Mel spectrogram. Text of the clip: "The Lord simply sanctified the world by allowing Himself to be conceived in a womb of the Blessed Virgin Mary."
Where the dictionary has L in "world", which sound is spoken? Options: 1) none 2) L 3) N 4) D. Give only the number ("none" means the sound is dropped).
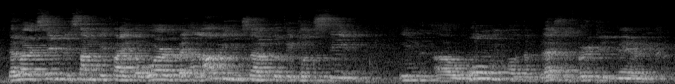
1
